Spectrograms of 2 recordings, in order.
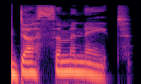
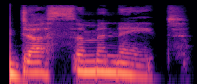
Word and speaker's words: disseminate: Today, we will learn how to pronounce the word shown on the screen, disseminate. Both US and UK have the same pronunciation of this word. Stress, nate. Keep suh and muh soft. Disseminate.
